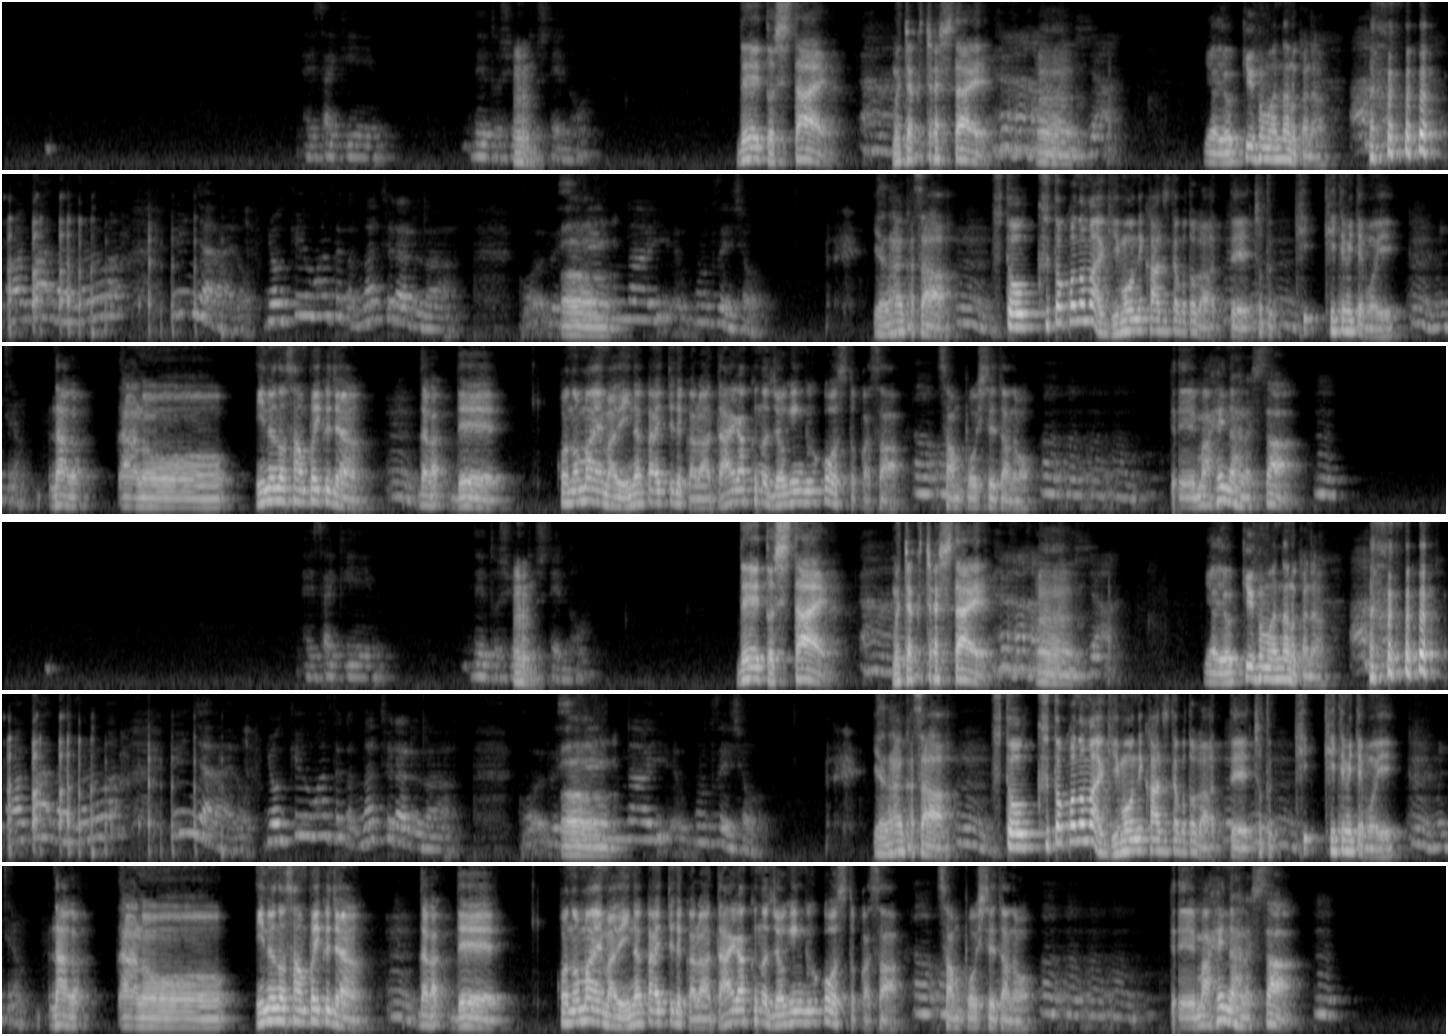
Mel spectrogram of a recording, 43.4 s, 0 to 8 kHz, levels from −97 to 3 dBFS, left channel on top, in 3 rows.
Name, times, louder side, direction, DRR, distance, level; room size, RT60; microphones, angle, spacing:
voice 1, 3.0-3.8 4.7-5.8 8.6-9.4 9.9-11.2 13.5-13.9 14.5-22.1 24.0-24.4 26.6-27.5 28.5-29.1 32.8-33.1 38.0-39.0 39.3-40.4 42.0-42.2, right 2 dB, 70° right, 2.4 m, -45 dB
voice 2, 7.3-8.4 8.9-9.9 10.3-10.8 12.0-13.2 13.7-14.4 14.8-14.9 20.0-20.6 22.9-24.0 24.5-28.4 29.4-29.8 30.1-31.2 31.5-32.6 33.1-33.9 34.5-37.9 38.4-39.2 40.7-41.9, right 3 dB, 35° right, 0.6 m, -29 dB
9.4 x 4.4 x 3.1 m
head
